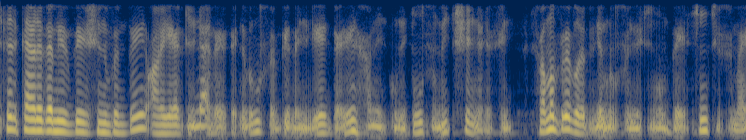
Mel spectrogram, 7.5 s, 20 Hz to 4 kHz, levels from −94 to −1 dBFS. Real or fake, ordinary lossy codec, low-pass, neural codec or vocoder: fake; none; 3.6 kHz; autoencoder, 44.1 kHz, a latent of 192 numbers a frame, MeloTTS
